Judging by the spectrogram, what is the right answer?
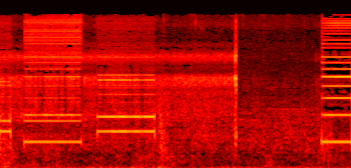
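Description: Railroad radio scanner sending a series of steady touch-tone-style beeps, each a pair of tones under a second long, with a pause of about two seconds before the last one. A short click comes near the three-second mark, over a low background rumble.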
